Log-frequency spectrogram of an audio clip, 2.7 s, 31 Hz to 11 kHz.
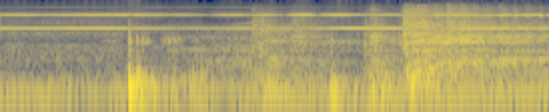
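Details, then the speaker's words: Freezer at 59 degrees, starving for refrigerant: steady high electronic shriek from the leak detector over handling noise, pinpointing a refrigerant leak where the liquid line chafed through on aluminum. "Picking up something. Getting a hit right here, right there."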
